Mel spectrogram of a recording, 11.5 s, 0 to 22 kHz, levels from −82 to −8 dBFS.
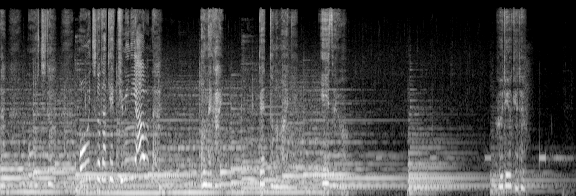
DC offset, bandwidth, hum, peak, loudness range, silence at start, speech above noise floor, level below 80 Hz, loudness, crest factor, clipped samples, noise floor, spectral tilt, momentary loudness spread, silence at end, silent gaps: under 0.1%; 19 kHz; none; 0 dBFS; 9 LU; 0 s; 29 dB; -30 dBFS; -17 LUFS; 18 dB; under 0.1%; -43 dBFS; -5.5 dB/octave; 17 LU; 0.3 s; none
